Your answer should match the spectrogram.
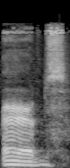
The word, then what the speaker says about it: herbs: Gathering of herbs remember in New England we say herbs but H is not pronounced flying ointments this reminds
